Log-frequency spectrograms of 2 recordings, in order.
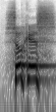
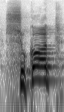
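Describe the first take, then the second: First: It is said with a Yiddish pronunciation. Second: It is said with a Hebrew pronunciation. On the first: "in Yiddish" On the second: "in Hebrew"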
